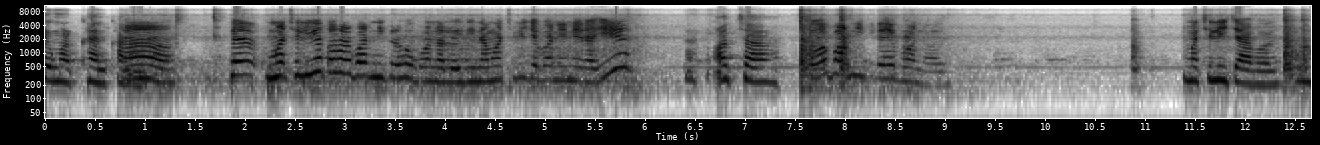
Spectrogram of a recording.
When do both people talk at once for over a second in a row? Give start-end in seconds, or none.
none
